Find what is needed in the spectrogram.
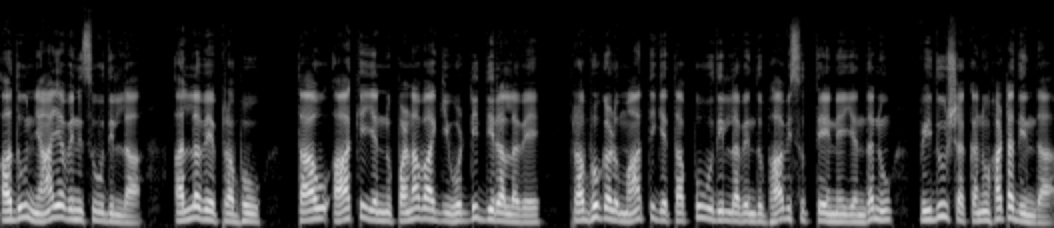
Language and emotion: Kannada, neutral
